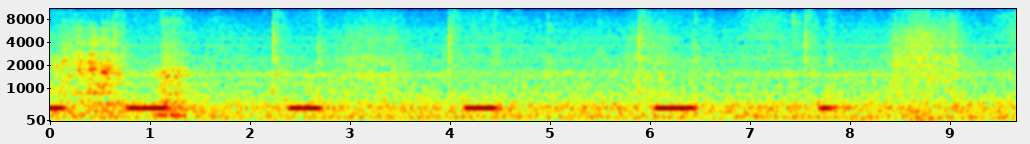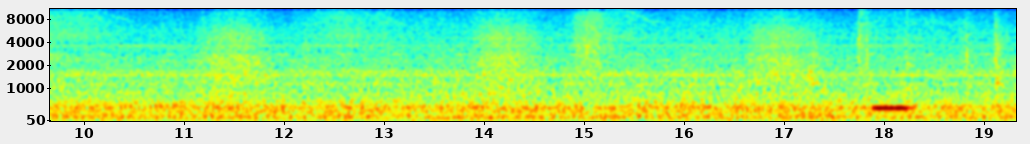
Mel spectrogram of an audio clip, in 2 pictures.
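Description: A surgical sealing device beeps in short, steady tones now and then.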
